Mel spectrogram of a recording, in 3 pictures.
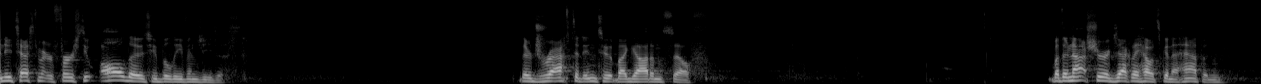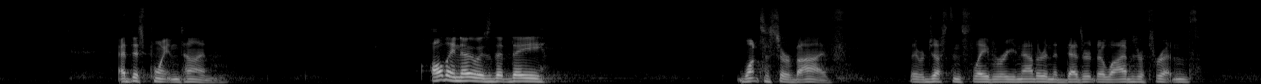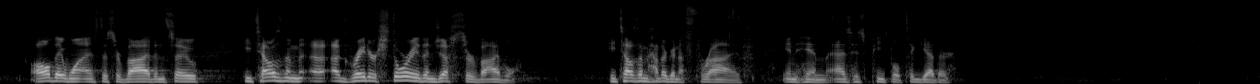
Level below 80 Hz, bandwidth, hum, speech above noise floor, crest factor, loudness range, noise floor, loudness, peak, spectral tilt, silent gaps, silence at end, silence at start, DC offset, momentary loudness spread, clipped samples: -78 dBFS; 18.5 kHz; none; 47 dB; 20 dB; 9 LU; -76 dBFS; -30 LUFS; -12 dBFS; -7.5 dB/octave; none; 3.1 s; 0 s; under 0.1%; 12 LU; under 0.1%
